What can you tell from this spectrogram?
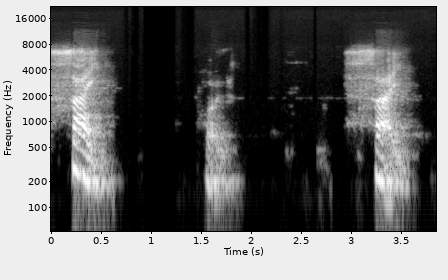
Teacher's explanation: você tem os dois fonemas vocálicos na mesma sílaba. Isso já te conta que você tem um encontro vocálico e que esse encontro vocálico é o ditongo, dois na mesma sílaba.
